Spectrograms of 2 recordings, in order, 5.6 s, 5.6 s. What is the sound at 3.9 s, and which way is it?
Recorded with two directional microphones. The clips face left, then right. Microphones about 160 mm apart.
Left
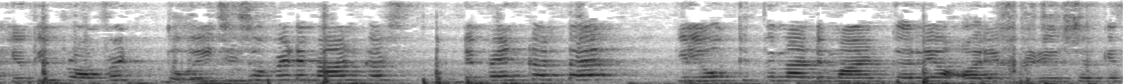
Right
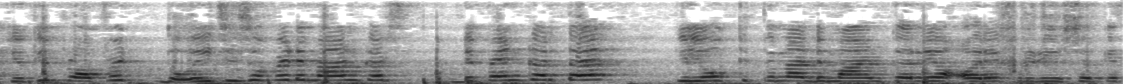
A woman's voice, 35° right (ahead or behind).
